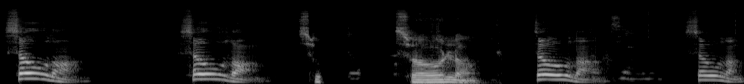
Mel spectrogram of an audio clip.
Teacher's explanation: we'll start high but we'll finish low because most phrases end low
